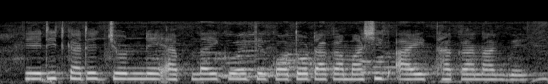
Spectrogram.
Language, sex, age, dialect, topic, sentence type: Bengali, female, 18-24, Rajbangshi, banking, question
